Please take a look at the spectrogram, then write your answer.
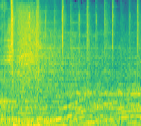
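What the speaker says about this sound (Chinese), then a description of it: "其实上一趟阿古没打滑，这一趟又打滑了" A modified drag car launches off the line with its tires spinning: a loud engine roar rising in pitch through the gears, with tire squeal, close and continuous, no speech.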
